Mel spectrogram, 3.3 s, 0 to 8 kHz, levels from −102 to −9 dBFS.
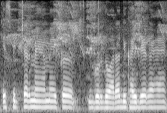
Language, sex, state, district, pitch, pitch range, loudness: Hindi, male, Chandigarh, Chandigarh, 155 Hz, 150-160 Hz, -14 LUFS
